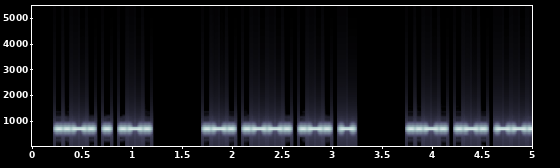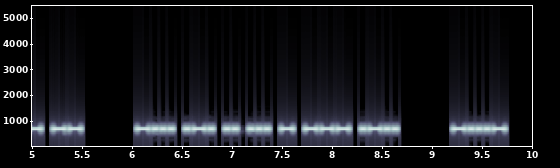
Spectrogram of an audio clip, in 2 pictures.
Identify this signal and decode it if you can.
Morse code, heard as a keyed tone, about 30 wpm, 700 Hz. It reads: FER RPRT FROM BRISTOL <BT>
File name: UK MASTER QSOs TRAINING / 30WPM / UK MASTER QSOs 0015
